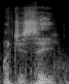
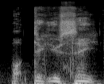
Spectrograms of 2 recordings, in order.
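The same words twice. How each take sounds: First: Said in the usual way. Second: Much higher, singsong voice; high playful question. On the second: Acted. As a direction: ask it again in a lilting high voice. Playful repeated question to teammate.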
